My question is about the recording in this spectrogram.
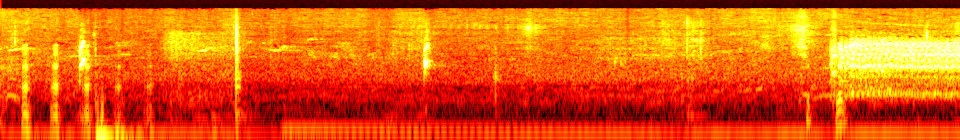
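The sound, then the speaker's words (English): Pūweto (spotless crake) calls: a quick run of sharp clicking notes, then scattered single clicks over a steady low hum, ending in a sustained buzzy, rasping purr. “I've never heard this bird song before.”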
